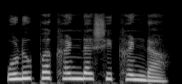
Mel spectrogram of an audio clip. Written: ಉಡುಪಖಂಡಶಿಖಂಡ

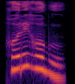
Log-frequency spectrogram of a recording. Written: ಹೊರೆಹೊಗು

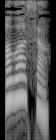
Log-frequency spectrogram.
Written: ಅವಸೆ

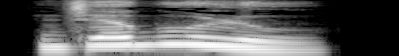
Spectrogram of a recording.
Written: ಜಗುಲಿ

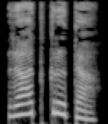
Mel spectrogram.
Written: ರತಿಕಾತಿ

